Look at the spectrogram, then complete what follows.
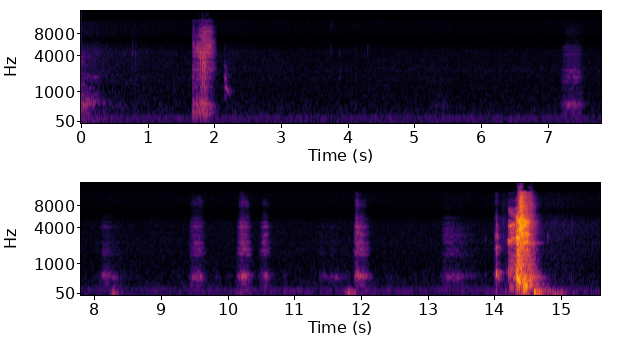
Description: the trees outside my window are really driving my nose crazy today. my eyes were watering, nose was so itchy and these sneezes were so teasing lol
